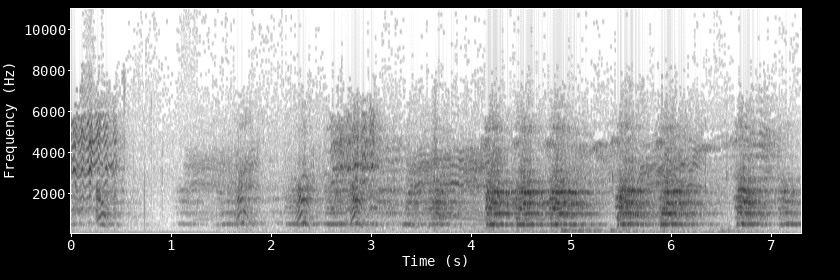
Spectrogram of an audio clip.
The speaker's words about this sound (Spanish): Allí encuentra a un hombre subido a una roca. Los perros le tienen acorralado.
